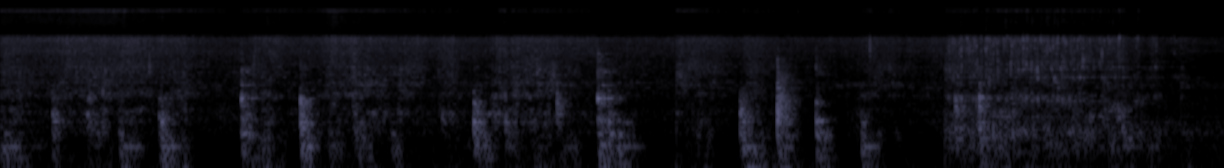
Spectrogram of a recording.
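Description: Faint sizzling of chicken cooking in wet masala in an aluminium pot, with a wooden spoon stirring and scraping against the pot in irregular strokes.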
